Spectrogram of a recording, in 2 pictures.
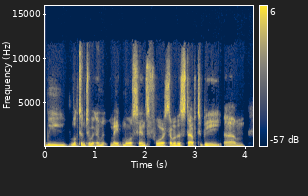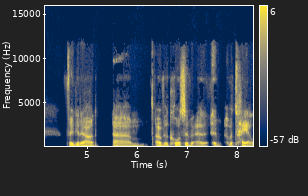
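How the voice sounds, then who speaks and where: Male interview guest: very low, dark voice with some huskiness, thoughtful explainer, dry recording. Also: breathy edge, dry recording. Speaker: podcast guest, game designer.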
